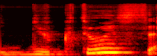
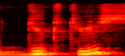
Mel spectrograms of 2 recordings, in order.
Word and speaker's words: ductus: Un autre inconvénient du ductus, à mon avis, ou du ductus, si on le prononce à la française, c'est de présenter les lettres sous forme alphabétique alors qu'elles n'ont pas les mêmes caractéristiques.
